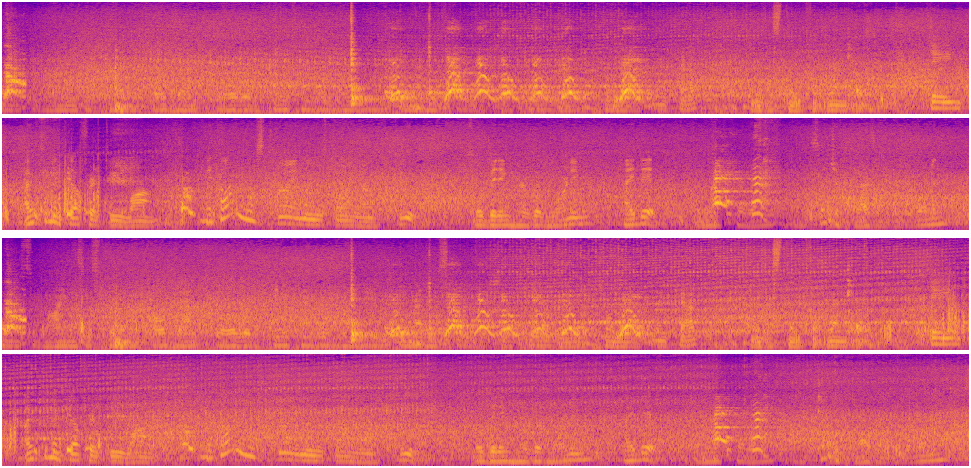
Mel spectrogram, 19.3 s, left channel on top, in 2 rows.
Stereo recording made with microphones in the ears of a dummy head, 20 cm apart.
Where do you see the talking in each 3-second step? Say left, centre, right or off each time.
right, right, right, left, left, left, left.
